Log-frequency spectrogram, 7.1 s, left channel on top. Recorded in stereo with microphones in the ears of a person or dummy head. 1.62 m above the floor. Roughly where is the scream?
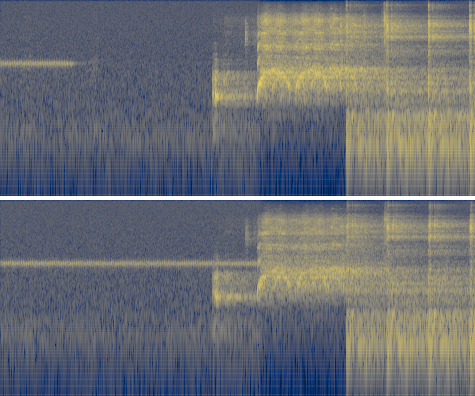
Left.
